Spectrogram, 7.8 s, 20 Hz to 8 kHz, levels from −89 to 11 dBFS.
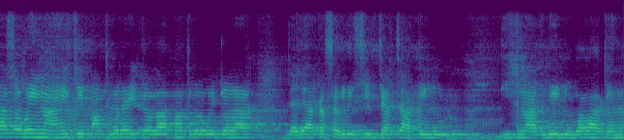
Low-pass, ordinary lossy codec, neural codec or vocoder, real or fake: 7.2 kHz; none; codec, 32 kHz, 1.9 kbps, SNAC; fake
